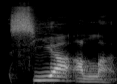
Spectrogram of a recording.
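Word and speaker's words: Insya Allah: language they write in Sia Allah the s-y-a they pronounce it they pronounce the s y the way we pronounce s h so they can write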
